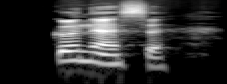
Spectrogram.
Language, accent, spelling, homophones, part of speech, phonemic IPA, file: French, France, conasse, conasses / connasse / connasses, noun, /kɔ.nas/, LL-Q150 (fra)-conasse.wav
- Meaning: alternative spelling of connasse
